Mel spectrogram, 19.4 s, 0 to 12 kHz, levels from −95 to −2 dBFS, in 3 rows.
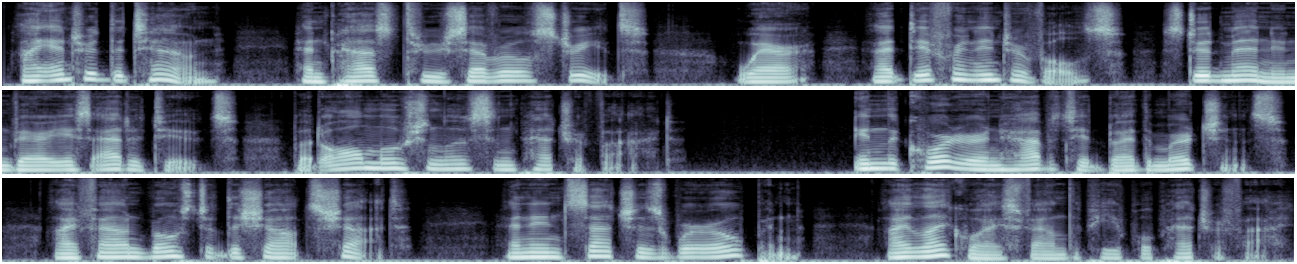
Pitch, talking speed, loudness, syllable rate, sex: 140 Hz, 150 wpm, -19 LUFS, 5.1 syllables/s, male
